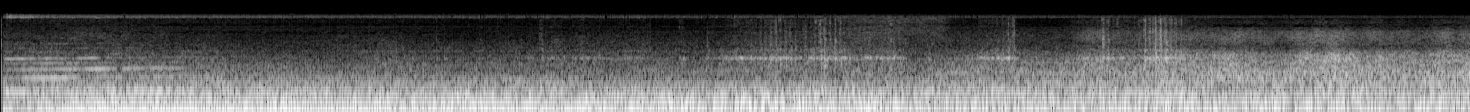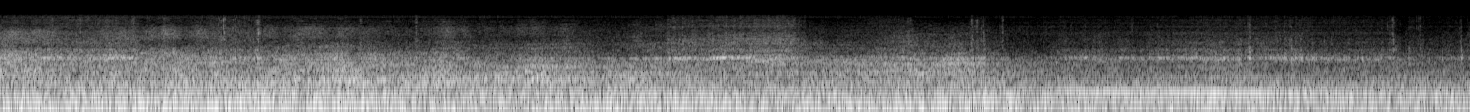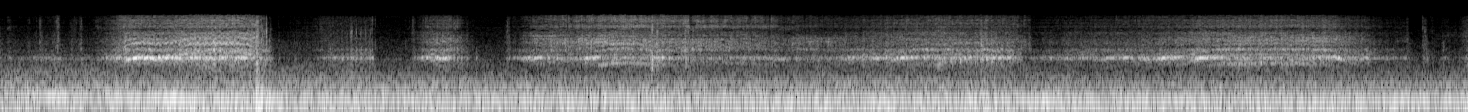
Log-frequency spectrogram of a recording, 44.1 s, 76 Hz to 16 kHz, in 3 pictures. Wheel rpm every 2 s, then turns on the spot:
0, 0, 20, 30, 20, 20, 0, 30, 10, 20, 20, 20, 10, 30, 10, 90, 30, 60, 70, 50, 60, 50.
6-12 22-24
